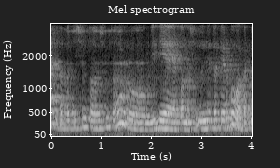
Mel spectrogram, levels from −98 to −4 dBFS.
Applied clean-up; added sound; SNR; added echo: neural separator model SepFormer DNS4.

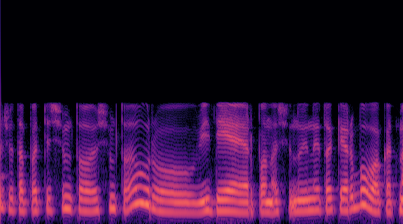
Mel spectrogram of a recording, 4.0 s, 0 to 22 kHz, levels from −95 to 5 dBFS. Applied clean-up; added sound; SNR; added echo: none; none; none; none.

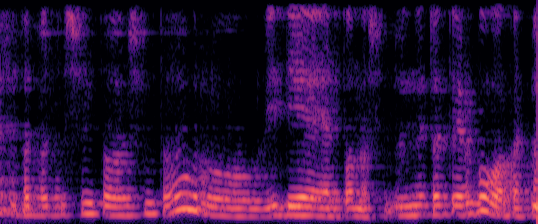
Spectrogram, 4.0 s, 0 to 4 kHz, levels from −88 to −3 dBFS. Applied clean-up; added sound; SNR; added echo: neural mask model DeepFilterNet 3.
